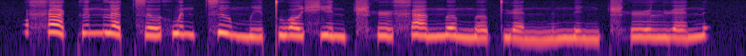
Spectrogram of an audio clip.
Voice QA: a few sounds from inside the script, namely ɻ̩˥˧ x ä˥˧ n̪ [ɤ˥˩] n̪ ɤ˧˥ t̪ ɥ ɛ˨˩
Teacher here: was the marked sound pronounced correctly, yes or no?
yes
